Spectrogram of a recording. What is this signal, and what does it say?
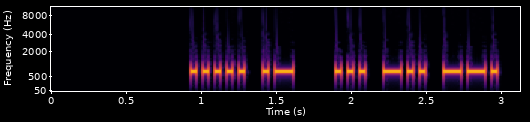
Morse code, heard as a keyed tone, about 30 wpm, 700 Hz. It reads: 5A SDG
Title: Field Day Exchanges Encore - 30wpm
